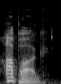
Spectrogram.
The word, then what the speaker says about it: Hauppauge: though right yeah yeah Hauppauge little emphasis on the hop yeah well thank you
